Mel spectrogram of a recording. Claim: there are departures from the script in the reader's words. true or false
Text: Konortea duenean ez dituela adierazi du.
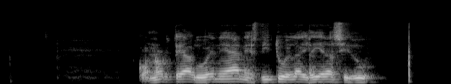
false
